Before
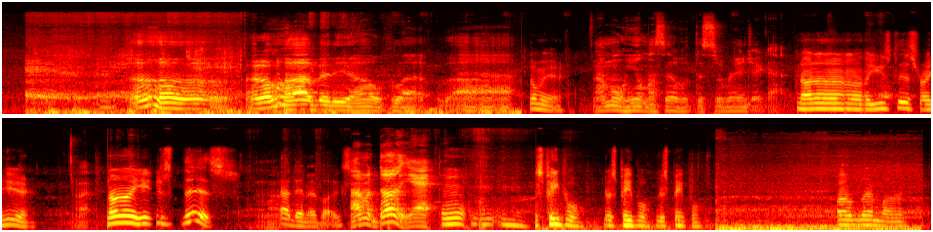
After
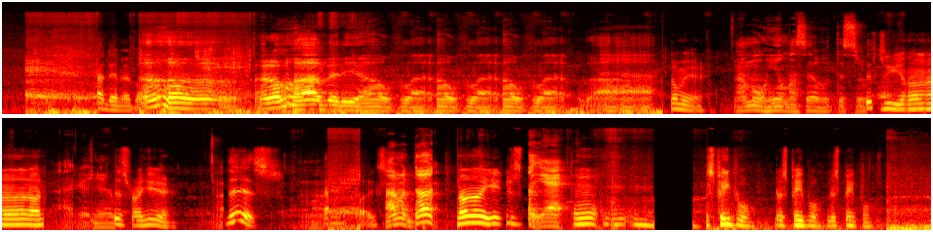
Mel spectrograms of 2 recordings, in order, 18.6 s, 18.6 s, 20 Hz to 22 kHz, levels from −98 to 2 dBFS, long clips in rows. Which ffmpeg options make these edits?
-filter_complex "[0:a]asplit=13[s0][s1][s2][s3][s4][s5][s6][s7][s8][s9][s10][s11][s12];[s0]atrim=end=0.962[s13];[s1]atrim=start=12.108:end=12.522[s14];[s2]atrim=start=1.278:end=4.262[s15];[s3]atrim=start=3.598:end=4.262[s16];[s4]atrim=start=3.598:end=7.242[s17];[s5]atrim=start=7.238:end=9.012,asetpts=PTS-STARTPTS,areverse[s18];[s6]atrim=start=9.008:end=10.092[s19];[s7]atrim=start=11.058:end=12.112[s20];[s8]atrim=start=0.958:end=1.282[s21];[s9]atrim=start=12.518:end=13.242[s22];[s10]atrim=start=10.088:end=11.062[s23];[s11]atrim=start=13.238:end=14.49,asetpts=PTS-STARTPTS,afade=t=out:st=1.248:d=0.004:c=hsin,apad=pad_dur=0.39[s24];[s12]atrim=start=14.49,asetpts=PTS-STARTPTS,afade=t=in:d=0.004:c=hsin[s25];[s13][s14]acrossfade=d=0.004:c1=hsin:c2=hsin[s26];[s26][s15]acrossfade=d=0.004:c1=hsin:c2=hsin[s27];[s27][s16]acrossfade=d=0.004:c1=hsin:c2=hsin[s28];[s28][s17]acrossfade=d=0.004:c1=hsin:c2=hsin[s29];[s29][s18]acrossfade=d=0.004:c1=hsin:c2=hsin[s30];[s30][s19]acrossfade=d=0.004:c1=hsin:c2=hsin[s31];[s31][s20]acrossfade=d=0.004:c1=hsin:c2=hsin[s32];[s32][s21]acrossfade=d=0.004:c1=hsin:c2=hsin[s33];[s33][s22]acrossfade=d=0.004:c1=hsin:c2=hsin[s34];[s34][s23]acrossfade=d=0.004:c1=hsin:c2=hsin[s35];[s24][s25]concat=n=2:v=0:a=1[s36];[s35][s36]acrossfade=d=0.004:c1=hsin:c2=hsin"

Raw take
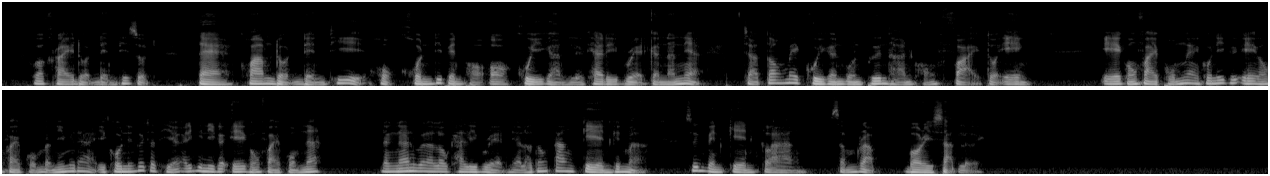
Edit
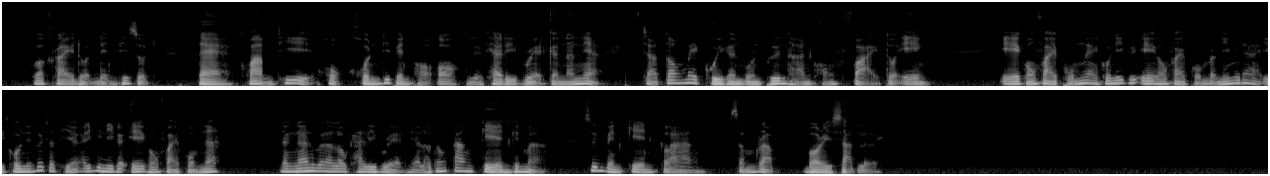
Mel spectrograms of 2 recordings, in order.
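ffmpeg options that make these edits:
-filter_complex "[0:a]asplit=3[s0][s1][s2];[s0]atrim=end=2.602[s3];[s1]atrim=start=3.118:end=5.172[s4];[s2]atrim=start=5.658[s5];[s3][s4]acrossfade=d=0.004:c1=hsin:c2=hsin[s6];[s6][s5]acrossfade=d=0.004:c1=hsin:c2=hsin"

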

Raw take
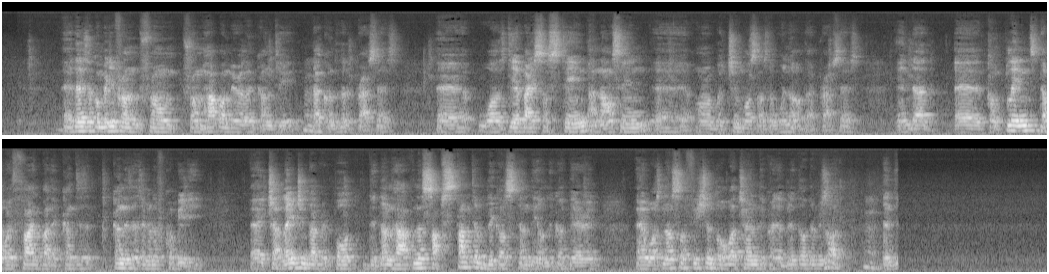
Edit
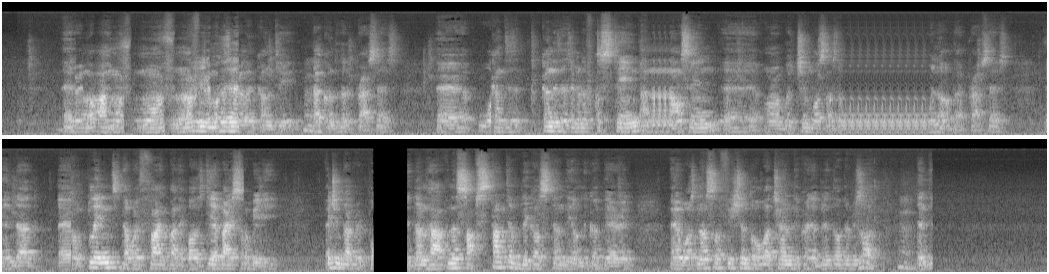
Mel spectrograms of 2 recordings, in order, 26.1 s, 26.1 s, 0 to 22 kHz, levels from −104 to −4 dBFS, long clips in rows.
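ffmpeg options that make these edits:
-filter_complex "[0:a]asplit=24[s0][s1][s2][s3][s4][s5][s6][s7][s8][s9][s10][s11][s12][s13][s14][s15][s16][s17][s18][s19][s20][s21][s22][s23];[s0]atrim=end=0.922[s24];[s1]atrim=start=0.918:end=2.962,asetpts=PTS-STARTPTS,areverse[s25];[s2]atrim=start=2.958:end=6.112[s26];[s3]atrim=start=13.808:end=15.142[s27];[s4]atrim=start=6.788:end=7.512[s28];[s5]atrim=start=7.438:end=7.512[s29];[s6]atrim=start=7.438:end=7.512[s30];[s7]atrim=start=7.438:end=9.752[s31];[s8]atrim=start=9.648:end=9.752[s32];[s9]atrim=start=9.648:end=9.752[s33];[s10]atrim=start=9.648:end=9.752[s34];[s11]atrim=start=9.648:end=9.752[s35];[s12]atrim=start=9.648:end=9.752[s36];[s13]atrim=start=9.648:end=9.752[s37];[s14]atrim=start=9.648:end=9.752[s38];[s15]atrim=start=9.648:end=9.752[s39];[s16]atrim=start=9.648:end=9.752[s40];[s17]atrim=start=9.648:end=12.062[s41];[s18]atrim=start=12.328:end=13.812[s42];[s19]atrim=start=6.108:end=6.792[s43];[s20]atrim=start=15.138:end=16.202[s44];[s21]atrim=start=16.708:end=17.27,asetpts=PTS-STARTPTS,afade=t=out:st=0.558:d=0.004:c=hsin[s45];[s22]atrim=start=17.27:end=17.7,asetpts=PTS-STARTPTS,volume=0[s46];[s23]atrim=start=17.7,asetpts=PTS-STARTPTS,afade=t=in:d=0.004:c=hsin[s47];[s24][s25]acrossfade=d=0.004:c1=hsin:c2=hsin[s48];[s48][s26]acrossfade=d=0.004:c1=hsin:c2=hsin[s49];[s49][s27]acrossfade=d=0.004:c1=hsin:c2=hsin[s50];[s50][s28]acrossfade=d=0.004:c1=hsin:c2=hsin[s51];[s51][s29]acrossfade=d=0.004:c1=hsin:c2=hsin[s52];[s52][s30]acrossfade=d=0.004:c1=hsin:c2=hsin[s53];[s53][s31]acrossfade=d=0.004:c1=hsin:c2=hsin[s54];[s54][s32]acrossfade=d=0.004:c1=hsin:c2=hsin[s55];[s55][s33]acrossfade=d=0.004:c1=hsin:c2=hsin[s56];[s56][s34]acrossfade=d=0.004:c1=hsin:c2=hsin[s57];[s57][s35]acrossfade=d=0.004:c1=hsin:c2=hsin[s58];[s58][s36]acrossfade=d=0.004:c1=hsin:c2=hsin[s59];[s59][s37]acrossfade=d=0.004:c1=hsin:c2=hsin[s60];[s60][s38]acrossfade=d=0.004:c1=hsin:c2=hsin[s61];[s61][s39]acrossfade=d=0.004:c1=hsin:c2=hsin[s62];[s62][s40]acrossfade=d=0.004:c1=hsin:c2=hsin[s63];[s63][s41]acrossfade=d=0.004:c1=hsin:c2=hsin[s64];[s64][s42]acrossfade=d=0.004:c1=hsin:c2=hsin[s65];[s65][s43]acrossfade=d=0.004:c1=hsin:c2=hsin[s66];[s66][s44]acrossfade=d=0.004:c1=hsin:c2=hsin[s67];[s45][s46][s47]concat=n=3:v=0:a=1[s68];[s67][s68]acrossfade=d=0.004:c1=hsin:c2=hsin"

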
